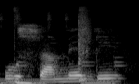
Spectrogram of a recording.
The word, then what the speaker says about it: Osamede: Osamede.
